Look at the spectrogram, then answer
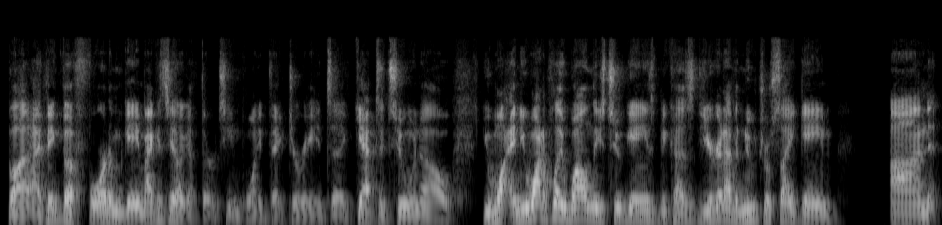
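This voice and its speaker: A man with a mid-pitched, bright and forceful voice chats casually as a sports podcast co-host. He thinks aloud, feeling his way through each point with some hesitation. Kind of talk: casual chat about basketball.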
